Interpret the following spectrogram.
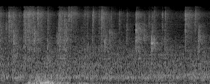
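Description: Fennel and mustard seeds frying in hot oil in a pan: a steady, fine crackling sizzle.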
